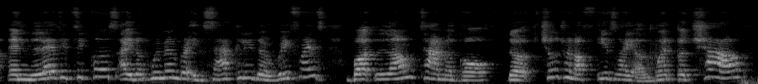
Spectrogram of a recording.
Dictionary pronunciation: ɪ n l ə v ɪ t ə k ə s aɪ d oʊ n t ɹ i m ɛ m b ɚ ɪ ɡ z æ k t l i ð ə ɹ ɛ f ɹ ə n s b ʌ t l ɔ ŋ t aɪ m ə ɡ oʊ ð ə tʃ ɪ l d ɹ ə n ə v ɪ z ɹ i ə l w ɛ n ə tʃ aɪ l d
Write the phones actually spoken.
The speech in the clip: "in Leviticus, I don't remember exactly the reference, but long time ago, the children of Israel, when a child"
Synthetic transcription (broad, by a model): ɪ n l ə v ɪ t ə k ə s aɪ d oʊ n t ɹ i m ɛ m b ɚ ɪ ɡ z æ k t l i ð ə ɹ ɛ f ɹ ə n s b ʌ t l ɔ ŋ t aɪ m ə ɡ oʊ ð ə tʃ ɪ l d ɹ ə n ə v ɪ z ɹ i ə l w ɛ n ə tʃ aɪ l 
